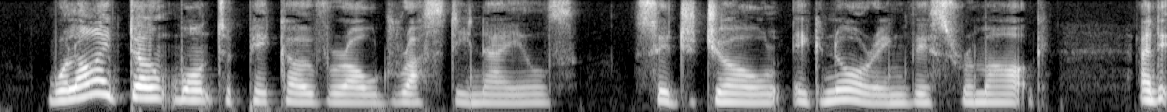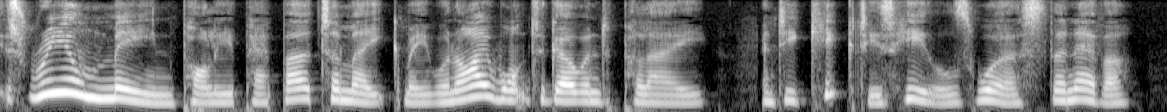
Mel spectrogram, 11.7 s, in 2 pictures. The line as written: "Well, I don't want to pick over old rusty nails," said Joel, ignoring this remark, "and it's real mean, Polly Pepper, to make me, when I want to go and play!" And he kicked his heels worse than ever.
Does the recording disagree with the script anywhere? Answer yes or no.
no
